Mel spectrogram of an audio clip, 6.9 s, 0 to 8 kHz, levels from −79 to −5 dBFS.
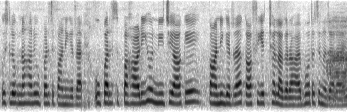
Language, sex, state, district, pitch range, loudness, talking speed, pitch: Hindi, female, Maharashtra, Sindhudurg, 235-255 Hz, -18 LUFS, 260 wpm, 245 Hz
